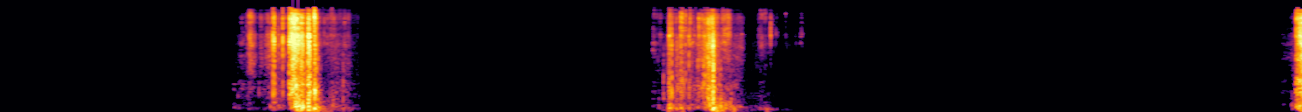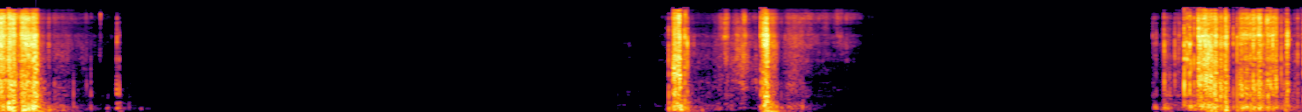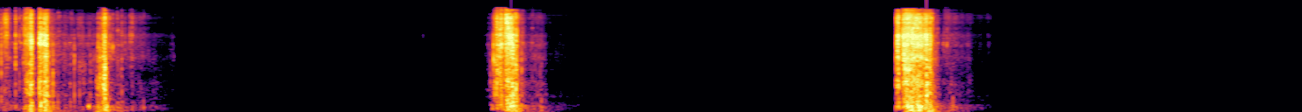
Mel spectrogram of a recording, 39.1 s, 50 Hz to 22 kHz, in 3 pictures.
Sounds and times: Velcro Rips 0:02.4 - 0:03.6
Velcro Rips 0:06.6 - 0:07.8
Velcro Rips 0:12.8 - 0:14.3
Velcro Rips 0:19.7 - 0:21.6
Velcro Rips 0:24.6 - 0:27.8
Velcro Rips 0:30.9 - 0:31.6
Velcro Rips 0:35.0 - 0:36.0

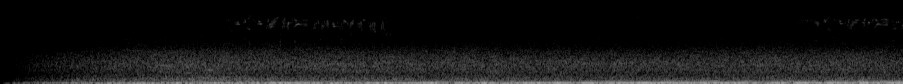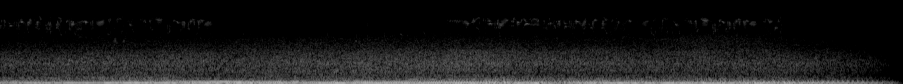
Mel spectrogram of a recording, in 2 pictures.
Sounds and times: Birds sound 0:00.1 - 0:18.0

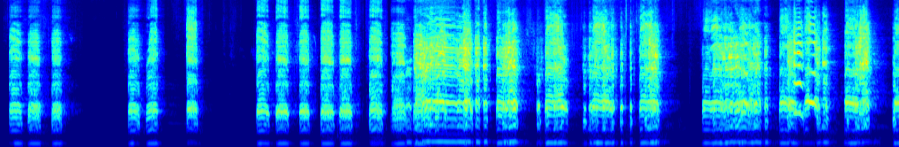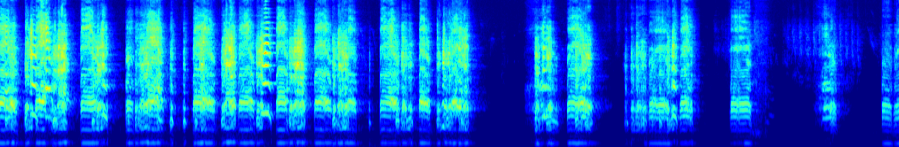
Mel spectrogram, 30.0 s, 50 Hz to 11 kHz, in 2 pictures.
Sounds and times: vocalization of two Geese 0:04.3 - 0:23.0
vocalization of two Geese 0:23.8 - 0:27.8
vocalization of two Geese 0:28.6 - 0:29.1
vocalization of two Geese 0:29.7 - 0:29.9

